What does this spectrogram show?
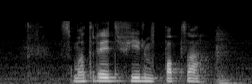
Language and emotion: Russian, neutral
